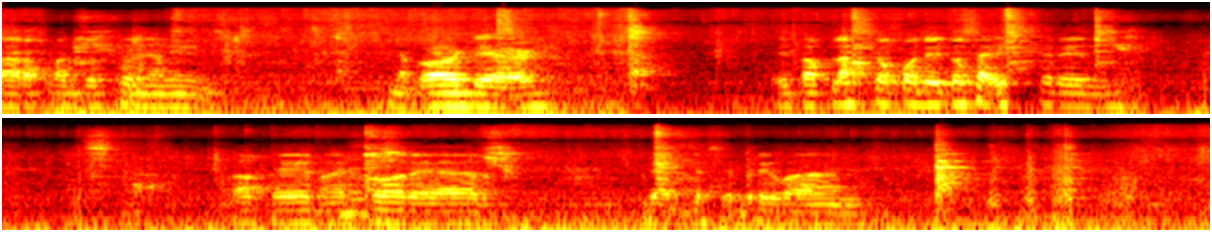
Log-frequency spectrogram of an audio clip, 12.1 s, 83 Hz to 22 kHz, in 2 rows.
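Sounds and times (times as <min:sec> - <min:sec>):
pork skin frying in oil: 0:00.0 - 0:12.0.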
